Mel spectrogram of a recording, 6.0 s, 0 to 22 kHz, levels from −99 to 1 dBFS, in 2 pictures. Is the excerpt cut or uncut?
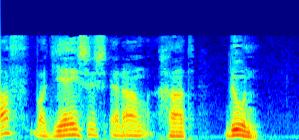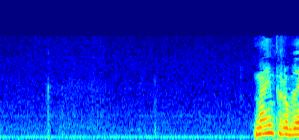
uncut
